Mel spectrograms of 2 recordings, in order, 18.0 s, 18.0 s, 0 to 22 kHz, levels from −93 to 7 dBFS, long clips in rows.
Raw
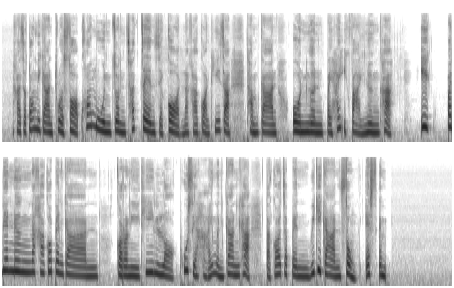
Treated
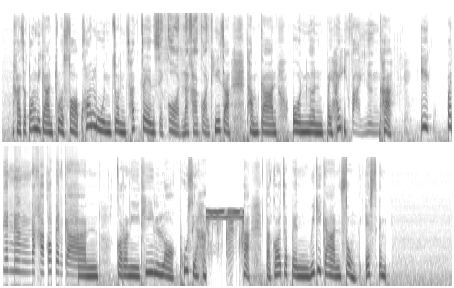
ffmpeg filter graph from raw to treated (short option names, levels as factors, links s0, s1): -filter_complex "[0:a]asettb=1/sr,asplit=3[s0][s1][s2];[s0]atrim=end=3.034[s3];[s1]atrim=start=3.03:end=4.21,asetpts=PTS-STARTPTS,afade=t=in:d=0.004:c=qsin,afade=t=out:st=1.176:d=0.004:c=qsin,aemphasis=mode=production:type=riaa,acrossover=split=310|3000[s4][s5][s6];[s5]acompressor=threshold=0.0141:ratio=2.5:attack=3.2:release=140:knee=2.83:detection=peak[s7];[s4][s7][s6]amix=inputs=3:normalize=0[s8];[s2]atrim=start=4.206[s9];[s3][s8]acrossfade=d=0.004:c1=hsin:c2=qsin[s10];[s10][s9]acrossfade=d=0.004:c1=qsin:c2=hsin,asettb=1/sr,asplit=3[s11][s12][s13];[s11]atrim=end=7.004[s14];[s12]atrim=start=7:end=7.55,asetpts=PTS-STARTPTS,afade=t=in:d=0.004:c=qsin,afade=t=out:st=0.546:d=0.004:c=qsin,lowpass=9700,aderivative[s15];[s13]atrim=start=7.546[s16];[s14][s15]acrossfade=d=0.004:c1=hsin:c2=qsin[s17];[s17][s16]acrossfade=d=0.004:c1=qsin:c2=hsin,asettb=1/sr,asplit=3[s18][s19][s20];[s18]atrim=end=8.994[s21];[s19]atrim=start=8.99:end=10.53,asetpts=PTS-STARTPTS,afade=t=in:d=0.004:c=qsin,afade=t=out:st=1.536:d=0.004:c=qsin,highpass=1200,aeval=exprs='sgn(val(0))*max(abs(val(0))-0.00631,0)':c=same[s22];[s20]atrim=start=10.526[s23];[s21][s22]acrossfade=d=0.004:c1=hsin:c2=qsin[s24];[s24][s23]acrossfade=d=0.004:c1=qsin:c2=hsin,asettb=1/sr,asplit=3[s25][s26][s27];[s25]atrim=end=13.084[s28];[s26]atrim=start=13.08:end=13.84,asetpts=PTS-STARTPTS,afade=t=in:d=0.004:c=qsin,afade=t=out:st=0.756:d=0.004:c=qsin,aeval=exprs='0.168*(abs(mod(val(0)/0.168+3,4)-2)-1)':c=same,aeval=exprs='val(0)+0.0355*sin(2*PI*830*n/s)':c=same,lowpass=f=3400:t=q:w=0.5098,lowpass=f=3400:t=q:w=0.6013,lowpass=f=3400:t=q:w=0.9,lowpass=f=3400:t=q:w=2.563,afreqshift=-4000[s29];[s27]atrim=start=13.836[s30];[s28][s29]acrossfade=d=0.004:c1=hsin:c2=qsin[s31];[s31][s30]acrossfade=d=0.004:c1=qsin:c2=hsin,acompressor=threshold=0.0708:ratio=5,alimiter=limit=0.075:level=0:latency=1:release=163,volume=0.447"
